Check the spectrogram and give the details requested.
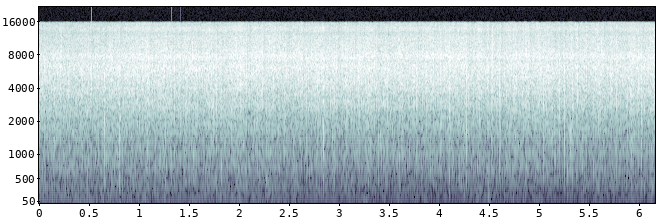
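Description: Walleye fillets and garlic toast frying on a Blackstone portable griddle, freshly hit with oil: a steady sizzle with scattered small pops.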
